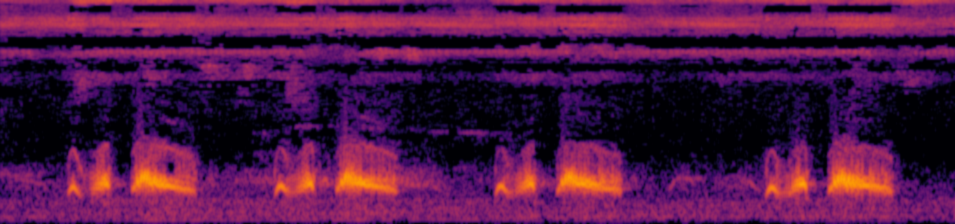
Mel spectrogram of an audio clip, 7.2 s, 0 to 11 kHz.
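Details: Spotted dove calling in Malaysia on 11 August 2020 during decoy bird trapping; four evenly spaced phrases, each a pair of quick coos leading into a longer, slightly falling, vibrating coo, with faint background hiss.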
